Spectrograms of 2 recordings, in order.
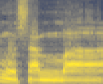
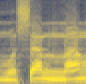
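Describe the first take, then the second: First: The word ends on a plain vowel. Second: The word ends with a nasal sound. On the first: The reader stops after this word. "Tadi Bapak mau berhenti, berhenti musamma" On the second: The reader joins it to the next word. "Kalau Bapak mau sambung, musammang"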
